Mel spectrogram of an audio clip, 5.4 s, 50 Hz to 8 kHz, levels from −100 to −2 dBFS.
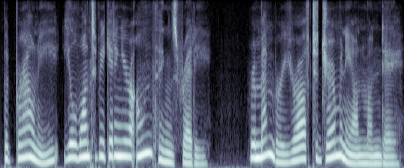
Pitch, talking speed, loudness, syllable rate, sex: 200 Hz, 200 wpm, -15 LUFS, 5.7 syllables/s, female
